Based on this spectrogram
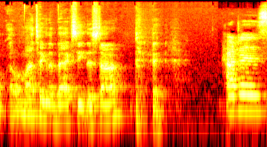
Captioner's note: giggles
